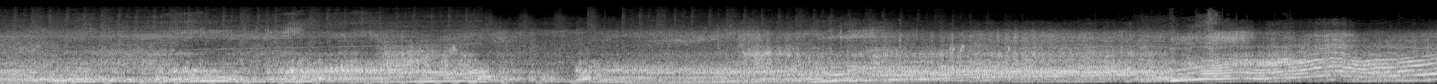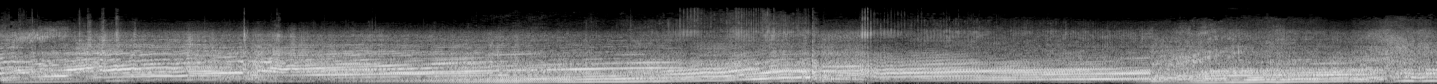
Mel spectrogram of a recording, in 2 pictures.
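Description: Several high-performance sports car engines revving hard and accelerating away in turn. The pitch climbs repeatedly and drops back at each gear change.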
